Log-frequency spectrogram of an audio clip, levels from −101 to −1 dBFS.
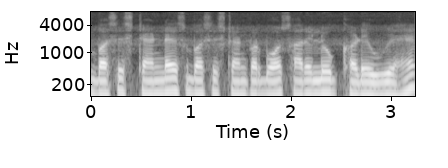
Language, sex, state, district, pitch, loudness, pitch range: Hindi, male, Bihar, Bhagalpur, 125 Hz, -14 LUFS, 120-130 Hz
